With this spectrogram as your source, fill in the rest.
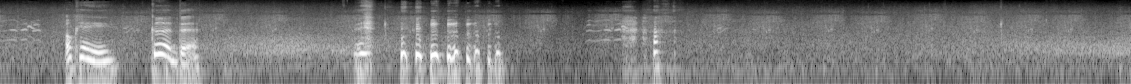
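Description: Water sloshes softly as someone wades through it.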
